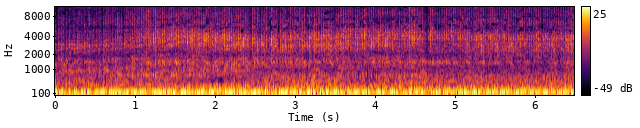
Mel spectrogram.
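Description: A steady, throaty idle with a firm low rumble and no ticking on top. The engine sounds healthy.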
